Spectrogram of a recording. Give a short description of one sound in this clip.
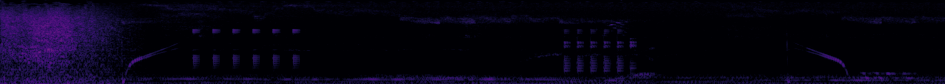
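Electronic beeps chime in short bursts.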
